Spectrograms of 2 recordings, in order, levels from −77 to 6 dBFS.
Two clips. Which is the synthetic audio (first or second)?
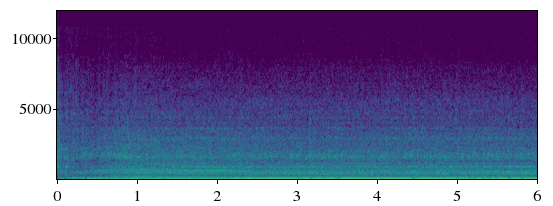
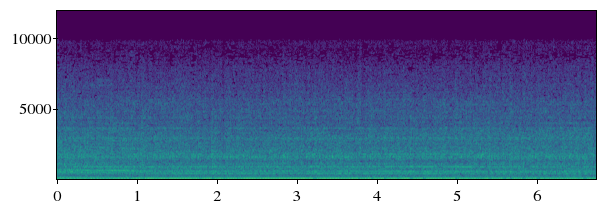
first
